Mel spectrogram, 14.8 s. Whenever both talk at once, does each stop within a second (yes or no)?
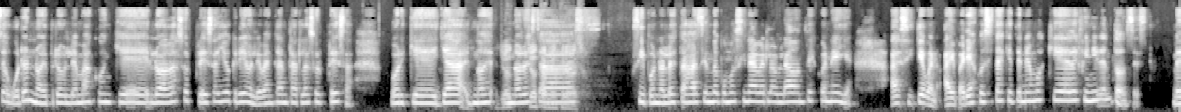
no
